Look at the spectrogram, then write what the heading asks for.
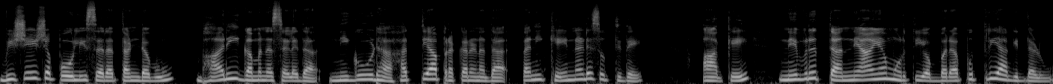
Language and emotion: Kannada, neutral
